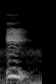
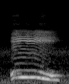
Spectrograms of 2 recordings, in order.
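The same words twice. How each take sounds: First: The ee vowel is short and quick. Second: The ee vowel is slow, gliding into ah. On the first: "एकदम जल्दी" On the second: "हल्का सा धीरे बोला, उसके बाद हल्का सा आ आ गया"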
